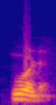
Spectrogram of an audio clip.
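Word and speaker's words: would: अब सेम जैसे यहाँ पर कुड था तो यहाँ पे भी वुड हो जाएगा, ठीक, क्योंकि इसमें भी एल साइलेंट है। ओके, तो यहाँ पे हम क्या पढ़ेंगे इसको, वुड।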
